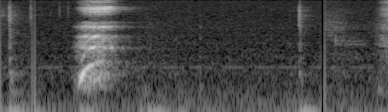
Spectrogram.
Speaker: bruh why you hiccuping i can't control it come back what help me with my hiccup problem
